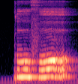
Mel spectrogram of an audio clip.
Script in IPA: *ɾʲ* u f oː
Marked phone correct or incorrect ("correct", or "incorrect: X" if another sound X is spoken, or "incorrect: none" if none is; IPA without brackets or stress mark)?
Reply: incorrect: ɾ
